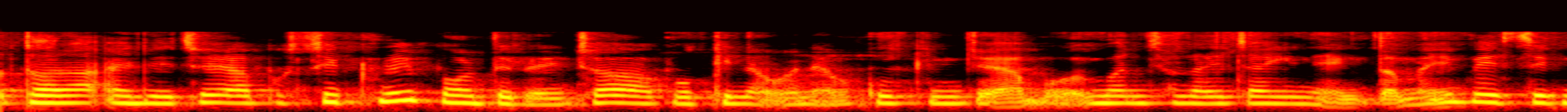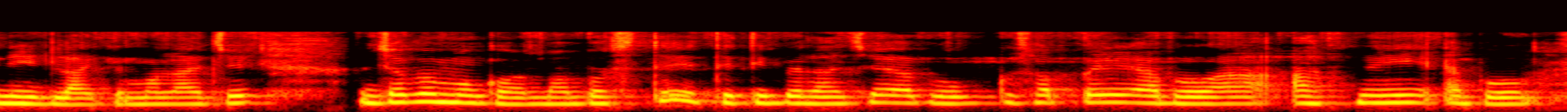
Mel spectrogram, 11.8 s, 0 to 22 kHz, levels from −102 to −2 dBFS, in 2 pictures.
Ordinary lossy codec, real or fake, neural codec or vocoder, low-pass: none; fake; codec, 16 kHz, 16 kbps, FreqCodec, smaller model; none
